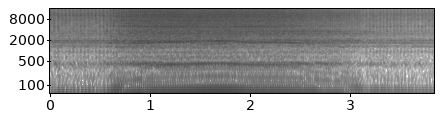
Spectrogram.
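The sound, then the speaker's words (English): A car engine hums steadily, its low drone swelling as the vehicle drives forward along forest tracks near Pripyat, then easing back toward an idle. No voices. “We got into the tracks to the forest and drove in as much as we could.”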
